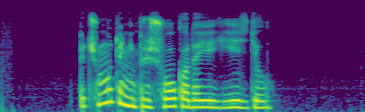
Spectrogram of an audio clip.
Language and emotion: Russian, sad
